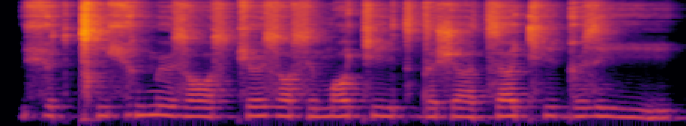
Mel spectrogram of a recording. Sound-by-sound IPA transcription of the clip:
ç ø t͡s ǀʰ i ç ʏ ɡ m ʏː z ɔː s c ø z ɔ s ʏ m ɔ c iː t͡s d ɐ ʃ ɐː t͡s ɐ cʰ i ɡ ʏ z iː

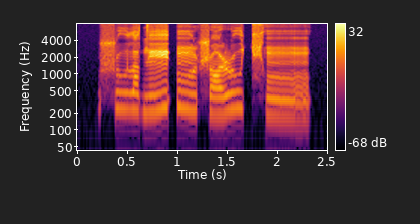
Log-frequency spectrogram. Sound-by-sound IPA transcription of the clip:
ʂ u l ɒ d ẽː ʔ õː ʂ ɒ ɭ u t͡ɕʰ õː

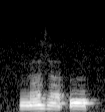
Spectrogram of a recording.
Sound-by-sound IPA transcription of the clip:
ŋ ã z ã ʔ ʊ

